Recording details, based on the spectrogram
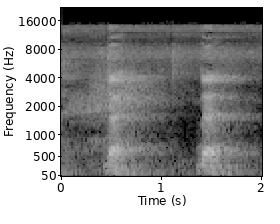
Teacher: Kalau ba itu makharijul hurufnya yaitu di intibaqus syafatain, yaitu ada di dua perut bibir sebelah dalam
